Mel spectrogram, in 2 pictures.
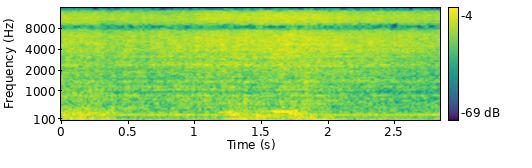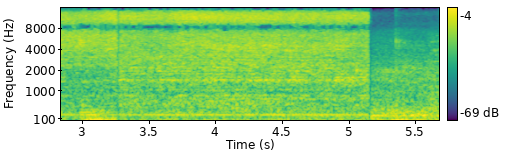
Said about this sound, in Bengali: একদিকে আমার আলু ভাজা হচ্ছে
